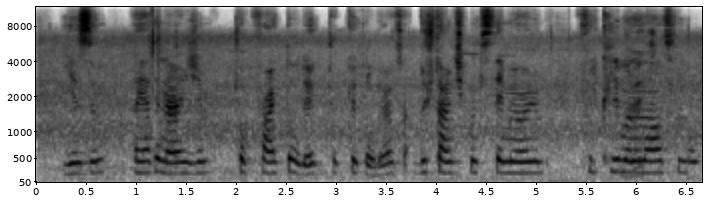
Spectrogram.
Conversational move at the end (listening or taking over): listening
